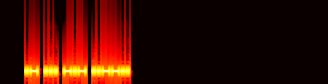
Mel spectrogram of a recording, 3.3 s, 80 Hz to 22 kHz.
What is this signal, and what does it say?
Morse code, heard as a keyed tone, about 50 wpm, 700 Hz. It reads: ASK?
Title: 3x Word-Spacing - Sentences from Top 200 Words - 50wpm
